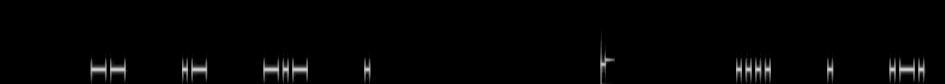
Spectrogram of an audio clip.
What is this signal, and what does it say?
Morse code, heard as a keyed tone, about 25 wpm, spaced as for 12 wpm, 700 Hz. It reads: MAKE HER
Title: 4x Character Spacing - Top 100 Words - 25wpm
